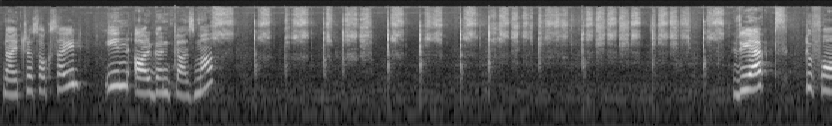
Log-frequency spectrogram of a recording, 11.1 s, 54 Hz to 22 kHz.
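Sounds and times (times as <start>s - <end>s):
pen scratching while writing: 2.8s - 9.7s.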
